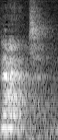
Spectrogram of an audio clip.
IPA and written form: næt (gnat)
